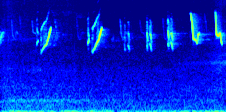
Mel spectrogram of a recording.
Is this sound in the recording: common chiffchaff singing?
yes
